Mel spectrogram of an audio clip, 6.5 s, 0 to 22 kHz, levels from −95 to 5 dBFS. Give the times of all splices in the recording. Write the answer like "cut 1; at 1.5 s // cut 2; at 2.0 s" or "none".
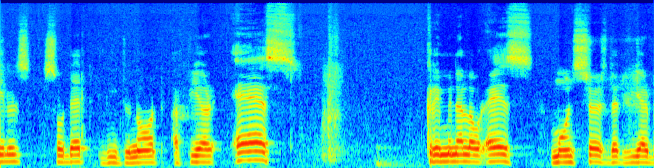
none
